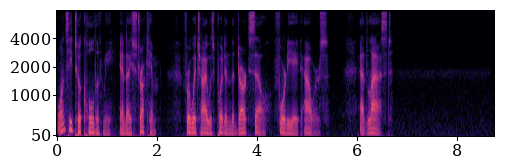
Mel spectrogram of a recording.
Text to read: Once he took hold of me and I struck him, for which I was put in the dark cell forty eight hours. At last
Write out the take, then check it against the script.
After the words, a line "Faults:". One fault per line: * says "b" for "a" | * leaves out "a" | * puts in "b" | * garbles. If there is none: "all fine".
Once he took hold of me and I struck him, for which I was put in the dark cell forty eight hours. At last
Faults:
all fine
